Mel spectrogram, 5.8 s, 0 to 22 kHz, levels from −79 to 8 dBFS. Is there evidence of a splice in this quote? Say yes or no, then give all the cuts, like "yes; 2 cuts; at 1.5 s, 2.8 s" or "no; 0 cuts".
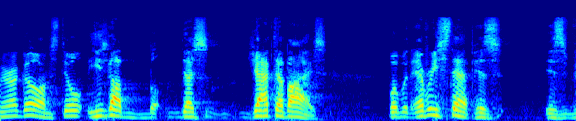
yes; 1 cut; at 1.1 s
